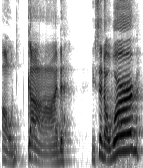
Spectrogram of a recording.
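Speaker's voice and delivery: can't believe God did that; surprised. Real, not acted. Reacting to the reading.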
